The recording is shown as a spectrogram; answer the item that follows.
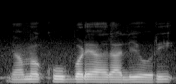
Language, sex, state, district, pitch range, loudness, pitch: Rajasthani, male, Rajasthan, Churu, 115-120 Hz, -17 LUFS, 120 Hz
